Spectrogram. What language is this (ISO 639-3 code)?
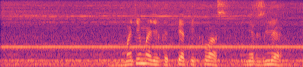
rus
